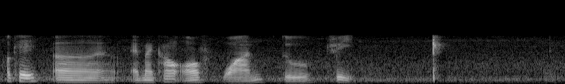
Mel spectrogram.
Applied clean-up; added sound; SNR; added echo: none; none; none; none.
